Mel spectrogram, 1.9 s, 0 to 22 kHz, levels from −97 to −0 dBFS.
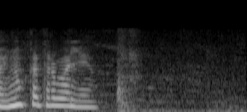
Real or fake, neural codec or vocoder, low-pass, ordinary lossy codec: real; none; none; none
